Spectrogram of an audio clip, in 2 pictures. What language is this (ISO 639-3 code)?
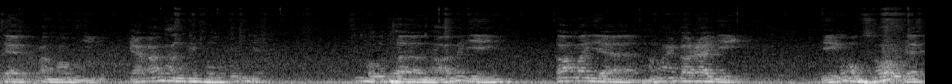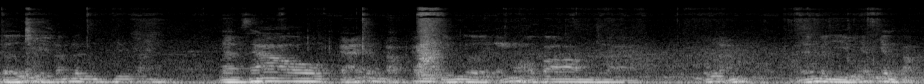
vie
